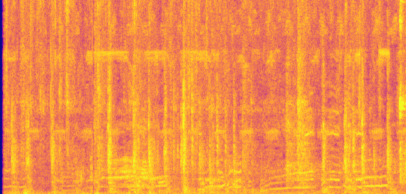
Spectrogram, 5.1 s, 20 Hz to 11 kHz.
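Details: Backyard hens recorded on September 21, 2024, giving low, overlapping clucks and drawn-out murmuring notes throughout, with several birds calling at once over a steady rustling background.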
